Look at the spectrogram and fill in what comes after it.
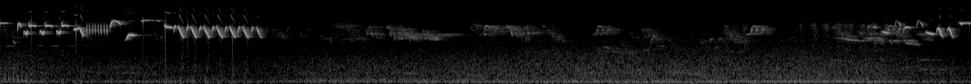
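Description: Songbirds singing: a loud, rapid string of high chirping notes that cuts off suddenly after about two and a half seconds, then fainter scattered bird calls, with louder chirping coming back near the end.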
